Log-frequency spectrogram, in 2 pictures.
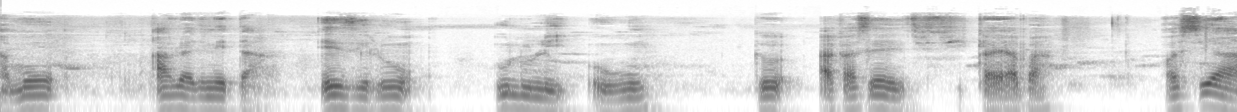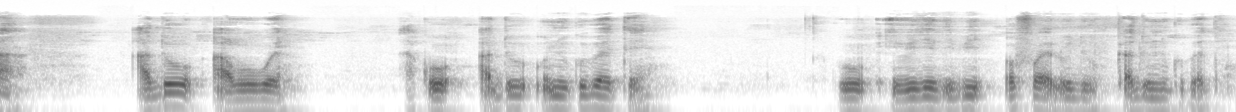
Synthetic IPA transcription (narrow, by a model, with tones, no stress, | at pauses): a˨mʊ˦ | a̰˦lʊ˦ɛ˨dɪ˦nɪ˨t̪a˨ | e˦zi˨lʊ˦ | u˦lu˨le˨o̰˨wu˦ | kʊ˦ | a̰˨ka˨sɛ˦˨si˨ka̰˨ja̰˨ba̰˦ | ɔ˦sɪ˦a˨ | a̰˨d̪ʊ˦a̰˨wʊ˨wɛ˨ | a˨kʊ˦a̰˨d̪ʊ˦ʔo̰˦nũ˦ku˦bɛ˦t̪ʰɛ̰˨ | a˨kʊ˦e˨wi˦d͡ʒe˦di˦bi˦ɔ̰˦fɔ˦ɛ̰˨lʔʊ̰˦d̪ʊ˨ka˨d̪ʊ˦nu˦ku˦bɛ̰˨t̪ʰɛ̥˨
